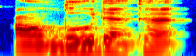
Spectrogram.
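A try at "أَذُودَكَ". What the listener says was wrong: Hilal. Ainnya barusan tebal. Adudaka. Adudaka.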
